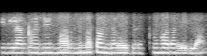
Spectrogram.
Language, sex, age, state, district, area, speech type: Malayalam, female, 18-30, Kerala, Kasaragod, rural, conversation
